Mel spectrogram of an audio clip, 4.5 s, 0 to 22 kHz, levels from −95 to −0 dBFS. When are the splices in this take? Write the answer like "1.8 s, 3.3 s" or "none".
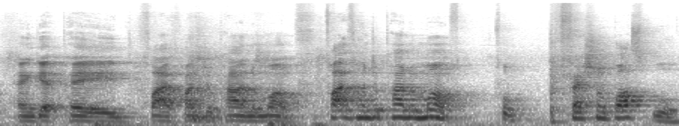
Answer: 2.0 s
